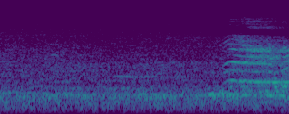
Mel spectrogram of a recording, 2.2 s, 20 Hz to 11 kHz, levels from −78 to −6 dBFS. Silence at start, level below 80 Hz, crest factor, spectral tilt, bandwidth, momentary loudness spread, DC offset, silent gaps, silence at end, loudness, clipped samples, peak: 0 s; -80 dBFS; 18 dB; -1 dB/octave; 7.4 kHz; 11 LU; under 0.1%; none; 0 s; -45 LUFS; under 0.1%; -26 dBFS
